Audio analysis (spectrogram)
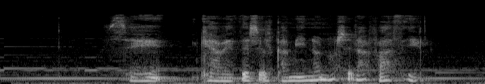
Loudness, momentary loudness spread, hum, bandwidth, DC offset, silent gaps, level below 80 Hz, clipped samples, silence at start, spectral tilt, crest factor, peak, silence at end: -26 LUFS; 16 LU; none; 11 kHz; under 0.1%; none; -48 dBFS; under 0.1%; 0 s; -5.5 dB/octave; 20 dB; -6 dBFS; 0 s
